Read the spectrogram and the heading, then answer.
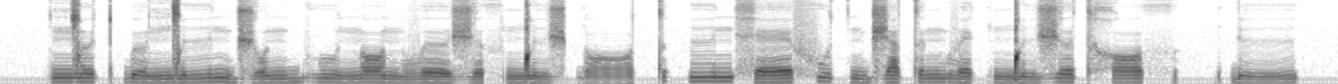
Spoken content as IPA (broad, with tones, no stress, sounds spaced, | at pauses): ŋ͡ǀ ɵ˦ t ɓ ɵ˨ ŋ͡ǀ ɨː˨˦ n d͡ʒ o˨˦ n bʱ u˥˨ n ɔ˥˨ n β əː˥˨ ʒ ə˦ θ ŋ͡ǃ ɨ˥˨ ʒ ɗ ɔ˨˩˦ t | ɨː˦ n x ɛː˨˦ f u˥˨ t n d͡ʒ a˦ t ə˦ ŋ β ɛ˨ k ŋ͡ǃ ɨ˨˩˦ ʒ əː˦ t x ɔ˦ θ | ɗ ɨ˨˩˦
